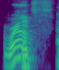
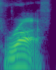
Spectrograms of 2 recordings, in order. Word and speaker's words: Raph: No L in Raph. – Raph? I thought it was Ralph. I thought his nickname's Ralph. – No, it's Raph. It's Raphael, so it's Raph.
